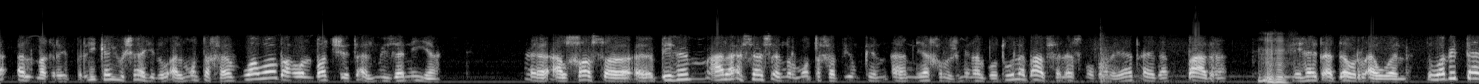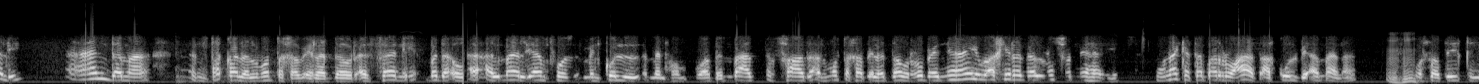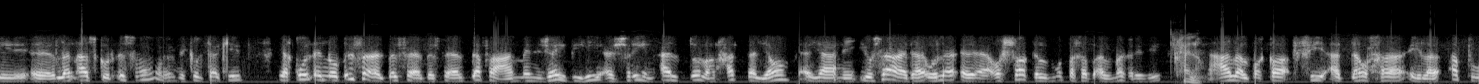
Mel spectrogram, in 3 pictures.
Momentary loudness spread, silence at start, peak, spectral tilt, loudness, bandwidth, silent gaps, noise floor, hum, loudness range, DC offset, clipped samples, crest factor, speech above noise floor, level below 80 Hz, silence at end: 9 LU; 0 s; 0 dBFS; -7.5 dB/octave; -15 LUFS; 5.8 kHz; none; -54 dBFS; none; 4 LU; under 0.1%; under 0.1%; 14 dB; 39 dB; -60 dBFS; 0 s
